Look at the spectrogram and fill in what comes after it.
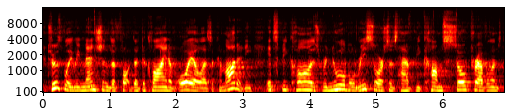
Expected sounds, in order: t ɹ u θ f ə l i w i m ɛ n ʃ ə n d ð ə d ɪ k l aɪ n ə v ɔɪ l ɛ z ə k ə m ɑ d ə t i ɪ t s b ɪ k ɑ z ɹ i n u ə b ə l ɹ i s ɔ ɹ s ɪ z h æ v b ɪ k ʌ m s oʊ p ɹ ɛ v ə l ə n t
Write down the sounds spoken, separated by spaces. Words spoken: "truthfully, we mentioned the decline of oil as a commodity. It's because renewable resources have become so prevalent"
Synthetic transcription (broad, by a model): t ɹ u θ l i w i m ɛ n ʃ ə n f ð ə d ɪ k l aɪ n ə v ɔɪ l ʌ z ə k ə m ɑ d ə t i ɪ t s b ɪ k ɑ z ɹ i n u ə b l ɹ i s ɔ ɹ s ɪ z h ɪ v b ɪ k ʌ m s oʊ p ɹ ɛ v l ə n t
